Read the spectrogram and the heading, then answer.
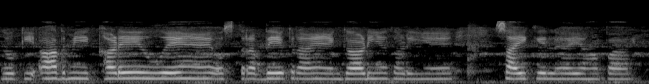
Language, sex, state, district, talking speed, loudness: Kumaoni, female, Uttarakhand, Tehri Garhwal, 165 wpm, -25 LUFS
